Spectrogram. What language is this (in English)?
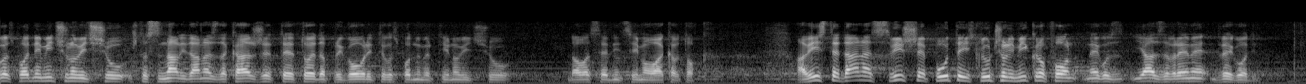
Serbian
